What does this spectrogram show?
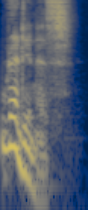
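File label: "readiness", British English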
